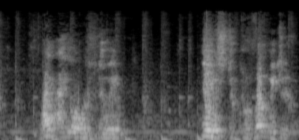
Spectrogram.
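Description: Dialogue over a film's background music: a voice speaks in two loud stretches, one early on and one near the end, while a soft steady music bed runs beneath.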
